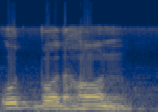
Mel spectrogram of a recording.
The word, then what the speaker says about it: উদ্বোধন: তাহলে এটার উচ্চারণ হল উদবোধন। অর্থাৎ বটা ভ্যানিশ হয়ে যাবে না। বর উচ্চারণ করতে হবে।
